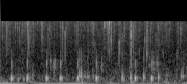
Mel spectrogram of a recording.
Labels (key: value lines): label: biophony, pulse
recorder: SoundTrap 500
